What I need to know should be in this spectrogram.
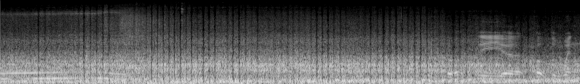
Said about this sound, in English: We can show off this exhaust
